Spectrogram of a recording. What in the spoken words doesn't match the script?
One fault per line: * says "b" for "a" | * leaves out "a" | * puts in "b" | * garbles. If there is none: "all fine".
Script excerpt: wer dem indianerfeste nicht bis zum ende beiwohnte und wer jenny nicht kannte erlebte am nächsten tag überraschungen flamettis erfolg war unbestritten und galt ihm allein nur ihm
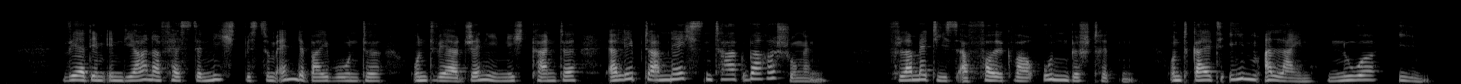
all fine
